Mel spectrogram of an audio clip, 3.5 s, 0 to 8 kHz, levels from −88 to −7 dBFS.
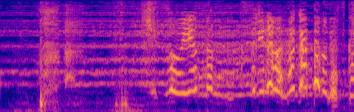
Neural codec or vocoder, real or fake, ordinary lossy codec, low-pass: codec, 16 kHz, 8 kbps, FreqCodec, larger model; fake; none; none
